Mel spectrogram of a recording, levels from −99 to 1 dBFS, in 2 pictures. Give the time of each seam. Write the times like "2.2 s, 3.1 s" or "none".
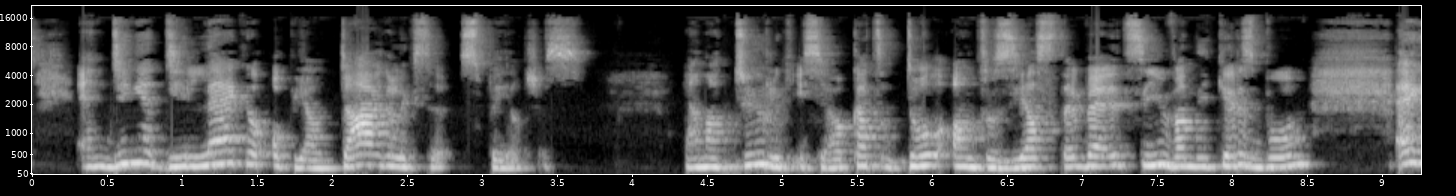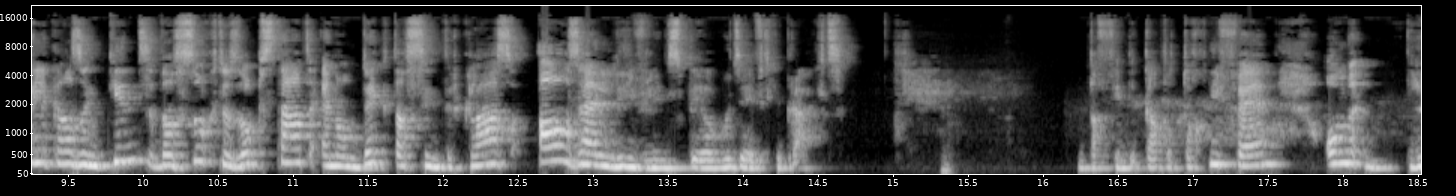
16.1 s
